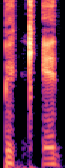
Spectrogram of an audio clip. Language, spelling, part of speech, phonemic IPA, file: Navajo, bikʼi, postposition, /pɪ̀kʼɪ̀/, Nv-bikʼi.ogg
- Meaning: upon it, on it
